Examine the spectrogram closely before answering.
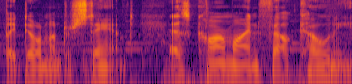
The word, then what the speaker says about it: Falcone: You're a lawyer, You have to know it's not Falcone. It's Falcone.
